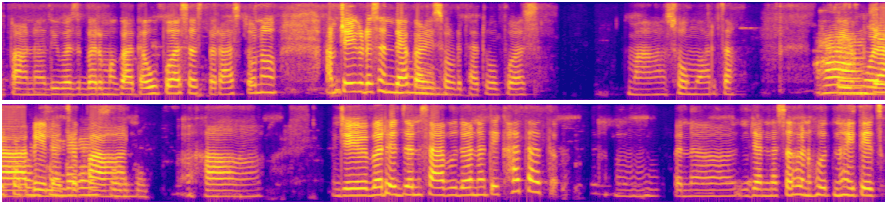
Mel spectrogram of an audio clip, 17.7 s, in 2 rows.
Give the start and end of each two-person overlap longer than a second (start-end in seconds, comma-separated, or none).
8.3-10.2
